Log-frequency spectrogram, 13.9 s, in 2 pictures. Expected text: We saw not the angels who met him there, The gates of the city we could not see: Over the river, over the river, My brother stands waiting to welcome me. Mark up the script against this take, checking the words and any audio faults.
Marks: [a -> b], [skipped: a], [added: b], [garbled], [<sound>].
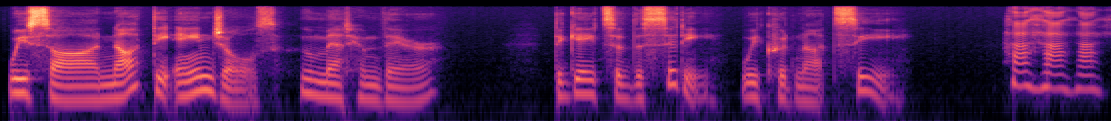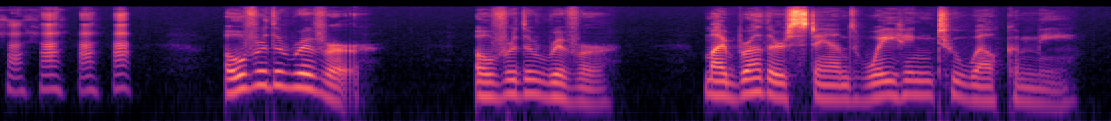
We saw not the angels who met him there, The gates of the city we could not see: [laugh] Over the river, over the river, My brother stands waiting to welcome me.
